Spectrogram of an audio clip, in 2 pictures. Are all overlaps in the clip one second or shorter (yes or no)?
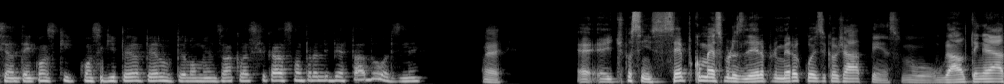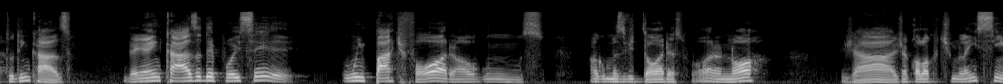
yes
